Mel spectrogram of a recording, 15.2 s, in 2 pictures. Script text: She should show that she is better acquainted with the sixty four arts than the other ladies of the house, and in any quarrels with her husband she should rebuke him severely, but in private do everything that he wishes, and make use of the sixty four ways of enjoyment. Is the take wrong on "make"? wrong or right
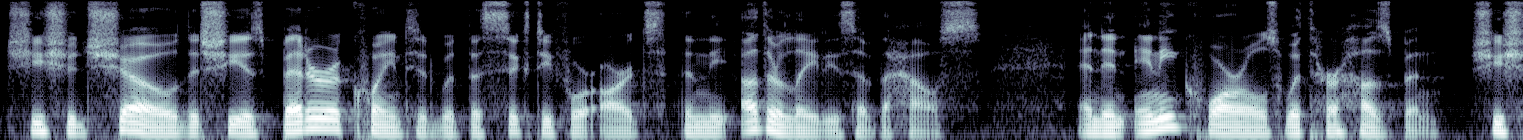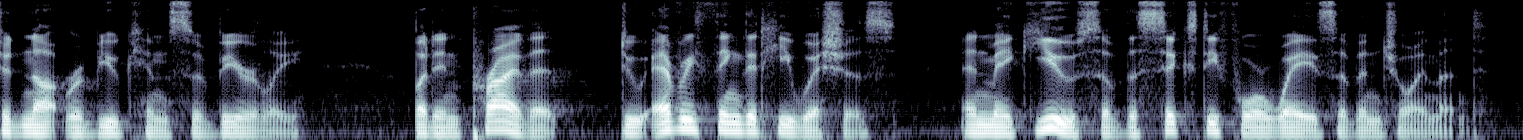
right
